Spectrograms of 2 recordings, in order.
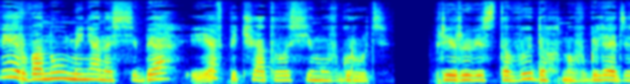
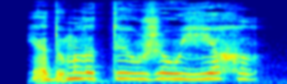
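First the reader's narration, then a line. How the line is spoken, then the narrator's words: Strained, forced out. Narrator (Russian): выдавила я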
